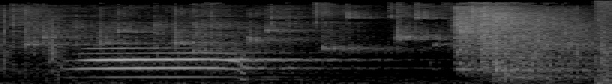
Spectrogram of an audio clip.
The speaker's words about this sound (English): We reach the basement wall. The cat seems to be behind this wall.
